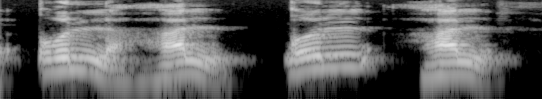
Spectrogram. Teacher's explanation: قاف کو پر پڑھیں گے، قاف کو لام سے ملائیں گے، اور ہا کو بھی لام سے ملائیں گے۔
